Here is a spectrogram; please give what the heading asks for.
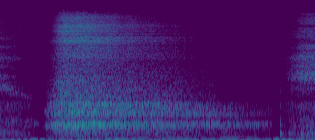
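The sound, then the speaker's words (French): A slow exhalation through the mouth during a relaxation breathing exercise: one long, steady, airy breath lasting about two seconds, quiet and alone, with another breath beginning just at the end. “Retenez l'air deux secondes, puis expirez par la bouche”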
